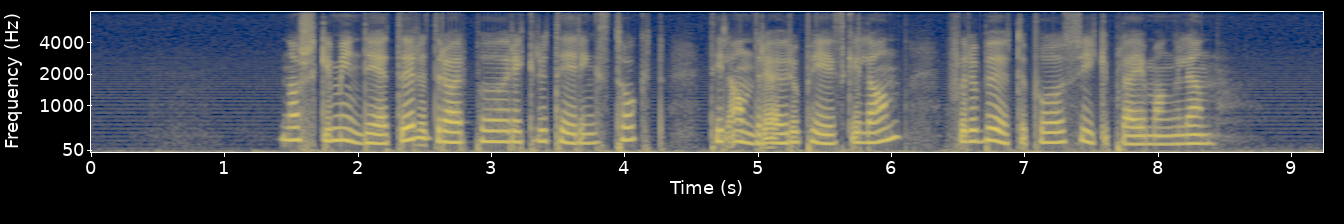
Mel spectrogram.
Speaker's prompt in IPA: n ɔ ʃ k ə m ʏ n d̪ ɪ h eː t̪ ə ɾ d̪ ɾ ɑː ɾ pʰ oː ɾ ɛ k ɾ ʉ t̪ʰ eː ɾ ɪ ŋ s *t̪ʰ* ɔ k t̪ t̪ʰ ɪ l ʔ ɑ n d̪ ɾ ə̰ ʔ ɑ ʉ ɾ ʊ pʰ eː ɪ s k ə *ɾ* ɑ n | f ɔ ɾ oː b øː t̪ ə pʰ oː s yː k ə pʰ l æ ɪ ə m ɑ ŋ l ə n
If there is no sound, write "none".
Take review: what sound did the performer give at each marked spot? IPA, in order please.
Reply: t̪ʰ, l

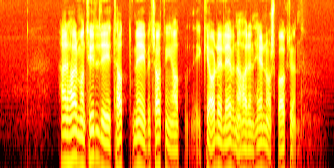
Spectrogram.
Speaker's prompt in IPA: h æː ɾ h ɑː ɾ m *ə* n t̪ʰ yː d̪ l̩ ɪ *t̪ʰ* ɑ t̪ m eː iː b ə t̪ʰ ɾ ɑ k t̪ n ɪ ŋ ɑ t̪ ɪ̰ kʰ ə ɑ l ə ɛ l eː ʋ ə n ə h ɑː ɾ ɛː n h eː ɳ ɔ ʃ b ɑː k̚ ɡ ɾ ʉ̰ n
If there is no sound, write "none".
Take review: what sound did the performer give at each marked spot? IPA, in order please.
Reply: ɑ, t̪ʰ

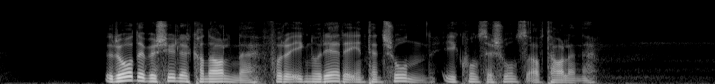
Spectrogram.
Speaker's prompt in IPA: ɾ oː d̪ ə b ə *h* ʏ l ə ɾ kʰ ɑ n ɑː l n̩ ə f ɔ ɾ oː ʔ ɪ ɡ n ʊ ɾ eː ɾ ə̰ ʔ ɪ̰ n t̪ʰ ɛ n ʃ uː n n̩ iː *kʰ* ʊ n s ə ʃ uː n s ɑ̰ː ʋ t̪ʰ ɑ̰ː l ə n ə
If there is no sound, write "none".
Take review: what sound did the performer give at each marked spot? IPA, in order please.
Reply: ʃ, kʰ

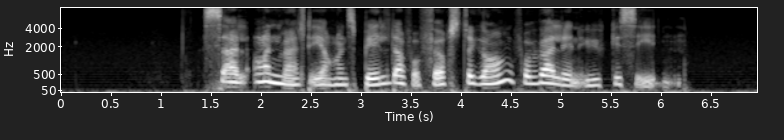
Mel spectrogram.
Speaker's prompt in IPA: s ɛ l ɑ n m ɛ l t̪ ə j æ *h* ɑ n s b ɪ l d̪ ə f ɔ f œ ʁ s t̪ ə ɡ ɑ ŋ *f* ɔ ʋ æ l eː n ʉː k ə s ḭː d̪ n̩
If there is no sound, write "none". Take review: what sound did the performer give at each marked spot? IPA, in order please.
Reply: h, f

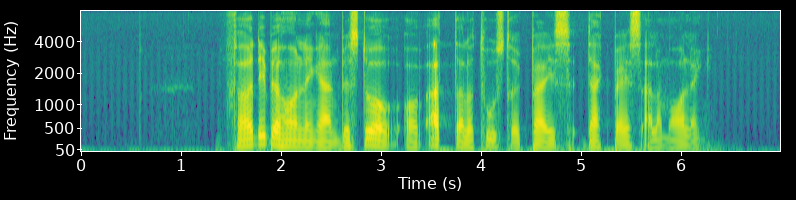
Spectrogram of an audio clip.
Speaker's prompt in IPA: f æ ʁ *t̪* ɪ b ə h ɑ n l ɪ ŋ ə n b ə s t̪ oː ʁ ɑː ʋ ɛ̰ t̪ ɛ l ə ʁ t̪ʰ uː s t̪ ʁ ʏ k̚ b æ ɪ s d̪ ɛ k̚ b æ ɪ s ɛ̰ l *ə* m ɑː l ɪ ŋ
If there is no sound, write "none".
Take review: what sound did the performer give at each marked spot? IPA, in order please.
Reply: d̪, ə

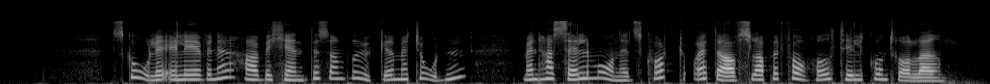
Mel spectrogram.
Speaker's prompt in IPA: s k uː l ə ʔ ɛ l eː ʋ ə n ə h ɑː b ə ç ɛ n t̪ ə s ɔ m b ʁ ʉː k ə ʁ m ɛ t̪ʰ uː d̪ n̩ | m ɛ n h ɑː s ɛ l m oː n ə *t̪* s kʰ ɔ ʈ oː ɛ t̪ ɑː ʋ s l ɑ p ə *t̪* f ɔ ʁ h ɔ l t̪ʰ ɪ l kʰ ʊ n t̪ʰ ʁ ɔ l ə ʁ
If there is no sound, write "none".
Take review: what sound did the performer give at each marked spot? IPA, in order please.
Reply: d̪, t̪

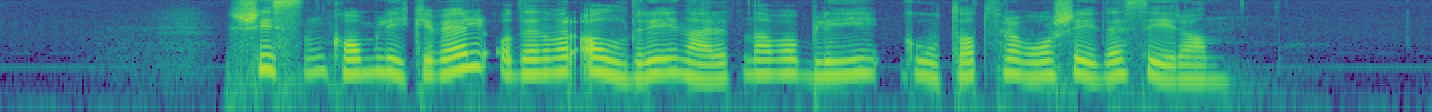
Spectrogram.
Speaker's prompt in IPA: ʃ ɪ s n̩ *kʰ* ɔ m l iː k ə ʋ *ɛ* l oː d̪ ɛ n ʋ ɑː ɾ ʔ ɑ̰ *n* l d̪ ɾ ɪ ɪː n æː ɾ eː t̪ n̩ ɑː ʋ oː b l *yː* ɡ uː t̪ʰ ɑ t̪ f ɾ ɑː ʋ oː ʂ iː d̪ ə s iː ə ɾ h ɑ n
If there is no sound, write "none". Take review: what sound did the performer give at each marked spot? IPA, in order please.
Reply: kʰ, ɛ, none, iː

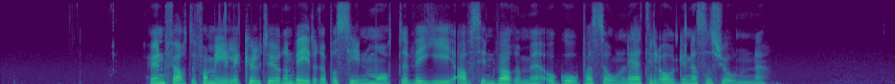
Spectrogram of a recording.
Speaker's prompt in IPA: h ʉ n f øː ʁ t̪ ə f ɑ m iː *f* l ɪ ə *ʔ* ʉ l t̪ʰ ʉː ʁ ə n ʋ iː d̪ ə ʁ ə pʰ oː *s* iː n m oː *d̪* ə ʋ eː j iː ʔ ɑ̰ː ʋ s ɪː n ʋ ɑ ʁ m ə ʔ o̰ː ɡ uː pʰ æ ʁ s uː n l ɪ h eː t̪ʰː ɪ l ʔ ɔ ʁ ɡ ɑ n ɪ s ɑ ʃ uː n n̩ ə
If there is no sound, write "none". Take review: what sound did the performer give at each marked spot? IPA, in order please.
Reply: none, k, s, t̪

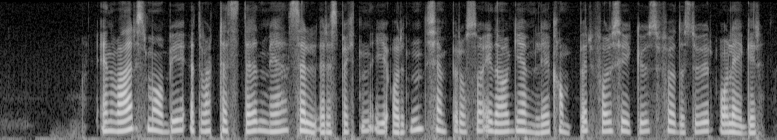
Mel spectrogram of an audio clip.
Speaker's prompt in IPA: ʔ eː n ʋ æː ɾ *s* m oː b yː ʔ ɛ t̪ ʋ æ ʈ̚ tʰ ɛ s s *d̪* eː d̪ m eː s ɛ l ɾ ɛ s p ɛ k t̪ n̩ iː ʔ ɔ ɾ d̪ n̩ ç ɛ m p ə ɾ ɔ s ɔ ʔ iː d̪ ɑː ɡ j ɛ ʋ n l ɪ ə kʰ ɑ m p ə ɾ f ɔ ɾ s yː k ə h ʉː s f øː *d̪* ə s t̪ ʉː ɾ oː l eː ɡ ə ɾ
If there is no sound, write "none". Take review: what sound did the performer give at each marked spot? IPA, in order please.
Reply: s, t̪, d̪

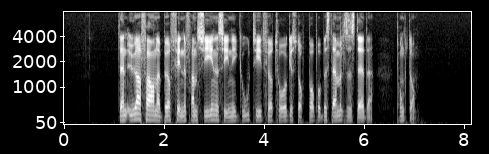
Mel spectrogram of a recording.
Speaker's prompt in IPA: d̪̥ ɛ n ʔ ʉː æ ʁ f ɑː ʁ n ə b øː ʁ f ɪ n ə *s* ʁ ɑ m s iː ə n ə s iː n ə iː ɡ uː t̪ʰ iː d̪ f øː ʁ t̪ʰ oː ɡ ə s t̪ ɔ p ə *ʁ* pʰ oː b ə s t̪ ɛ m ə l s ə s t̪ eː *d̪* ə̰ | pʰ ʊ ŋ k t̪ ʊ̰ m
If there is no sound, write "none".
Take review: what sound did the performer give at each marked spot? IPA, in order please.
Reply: f, ʁ, d̪

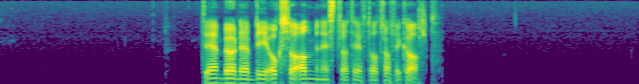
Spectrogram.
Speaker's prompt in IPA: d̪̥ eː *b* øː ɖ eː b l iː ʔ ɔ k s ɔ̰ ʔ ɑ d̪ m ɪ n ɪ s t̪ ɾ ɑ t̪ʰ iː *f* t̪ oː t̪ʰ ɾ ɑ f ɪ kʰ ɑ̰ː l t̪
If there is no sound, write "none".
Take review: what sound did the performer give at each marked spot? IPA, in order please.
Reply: b, f

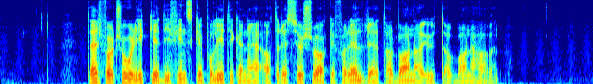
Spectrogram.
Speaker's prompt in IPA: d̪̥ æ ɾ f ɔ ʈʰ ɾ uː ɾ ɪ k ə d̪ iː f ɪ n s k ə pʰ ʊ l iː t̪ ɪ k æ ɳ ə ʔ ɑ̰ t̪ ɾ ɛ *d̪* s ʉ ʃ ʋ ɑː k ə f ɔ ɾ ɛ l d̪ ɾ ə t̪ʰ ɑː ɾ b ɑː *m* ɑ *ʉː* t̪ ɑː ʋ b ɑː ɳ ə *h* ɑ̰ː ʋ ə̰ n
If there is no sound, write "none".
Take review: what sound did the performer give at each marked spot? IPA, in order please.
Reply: none, ɳ, ʉː, h

